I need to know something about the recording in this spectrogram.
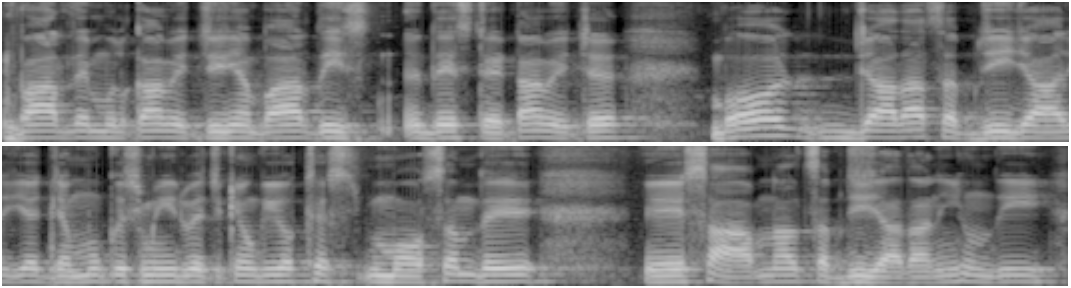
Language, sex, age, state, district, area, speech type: Punjabi, male, 30-45, Punjab, Amritsar, urban, spontaneous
